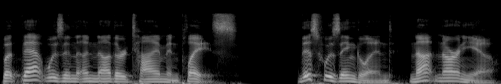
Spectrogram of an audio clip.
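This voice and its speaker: A man narrating a scripted dramatic story in a measured, expressive storytelling manner. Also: medium pitch, dry recording, clean studio sound.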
